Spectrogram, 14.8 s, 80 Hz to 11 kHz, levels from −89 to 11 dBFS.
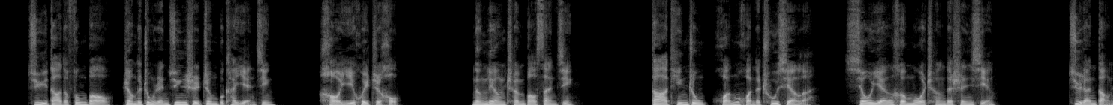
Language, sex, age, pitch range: Chinese, male, 20-39, 110-155 Hz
